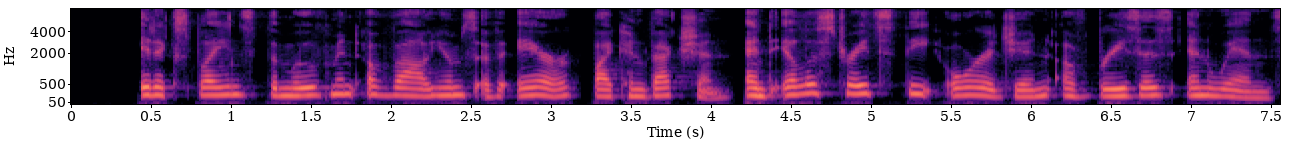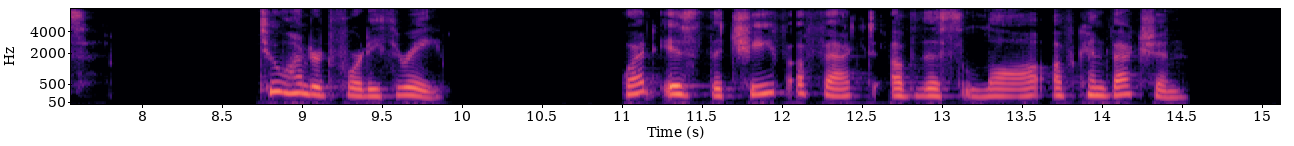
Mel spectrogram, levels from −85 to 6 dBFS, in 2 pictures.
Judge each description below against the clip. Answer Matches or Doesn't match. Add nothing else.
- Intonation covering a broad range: Doesn't match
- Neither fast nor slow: Doesn't match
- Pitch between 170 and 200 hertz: Matches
